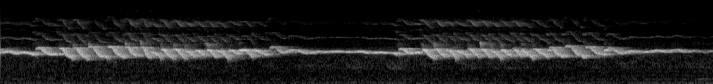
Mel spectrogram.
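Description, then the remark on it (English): A water-filled whistle, brought back from New Zealand, is blown in two long, steady breaths, giving a loud, high warbling trill that bubbles and flutters rapidly, birdlike, with no voices. “I'm just blowing in it. I'm not even doing anything. Oh, because of the water. Yeah. It's got water in it.”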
